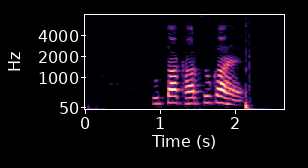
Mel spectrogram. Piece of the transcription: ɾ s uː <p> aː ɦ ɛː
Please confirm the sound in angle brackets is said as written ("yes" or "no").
no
